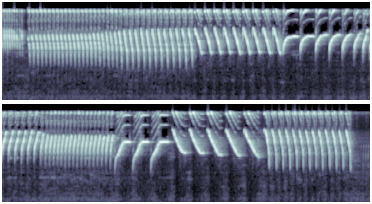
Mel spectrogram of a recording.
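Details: Canary song used as a training master for canaries that sing rarely: long fast trills, rising and falling swept notes repeated in quick series, high sharp chips and continuous rolling phrases.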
